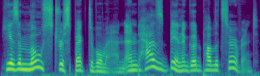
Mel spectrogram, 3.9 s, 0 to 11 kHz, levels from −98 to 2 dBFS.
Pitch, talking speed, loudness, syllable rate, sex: 180 Hz, 200 wpm, -20 LUFS, 4.7 syllables/s, female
